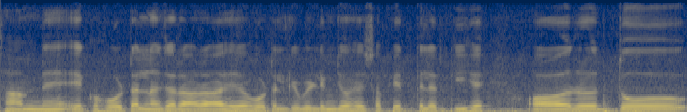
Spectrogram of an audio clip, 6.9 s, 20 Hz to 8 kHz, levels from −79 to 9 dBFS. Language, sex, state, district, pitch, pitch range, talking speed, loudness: Hindi, male, Bihar, Jamui, 120 Hz, 115-125 Hz, 165 wpm, -14 LUFS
